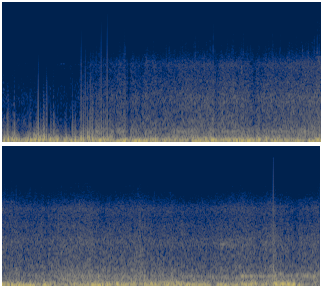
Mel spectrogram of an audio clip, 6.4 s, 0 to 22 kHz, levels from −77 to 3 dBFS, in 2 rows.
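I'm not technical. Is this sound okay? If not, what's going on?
No, there are two problems.

From 0.78 to 3.56 s there is a block size mismatch, with the end cut off. One part of the audio chain hands over chunks of sound, which fits 512-sample blocks, that are bigger than the next part takes in, so the tail of every chunk is thrown away. You hear this as a buzz at 100 times a second, and the sound runs about 1.07 times too fast while keeping its character.

From 5.91 to 5.94 s there is damaged data in a compressed stream. A small piece of the compressed file was corrupted, so the player could not read that stretch properly and lost its place until it found the next readable section. For that brief moment the sound is broken up instead of playing cleanly.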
